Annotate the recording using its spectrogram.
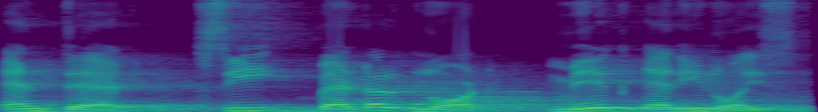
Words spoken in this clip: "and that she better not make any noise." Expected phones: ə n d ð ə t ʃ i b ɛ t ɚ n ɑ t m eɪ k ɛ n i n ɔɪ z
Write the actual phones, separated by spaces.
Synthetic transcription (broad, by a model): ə n d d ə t s i b ɛ t ɚ n ɑ t m eɪ k ɛ n i n ɔɪ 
